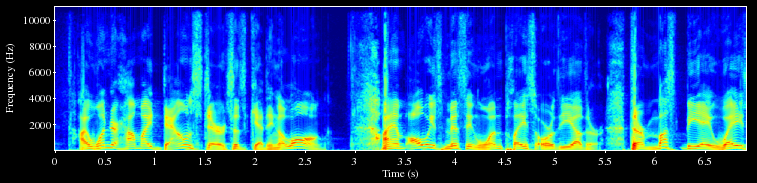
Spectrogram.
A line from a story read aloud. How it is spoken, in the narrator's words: said Owl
